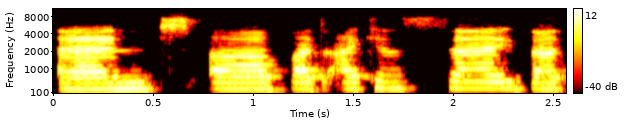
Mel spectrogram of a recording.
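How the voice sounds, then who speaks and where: The voice carries a Polish accent. The sound is dry and close, with no echo. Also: woman. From Poland. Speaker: insolvency professional. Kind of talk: interview. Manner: hesitant, many fillers.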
